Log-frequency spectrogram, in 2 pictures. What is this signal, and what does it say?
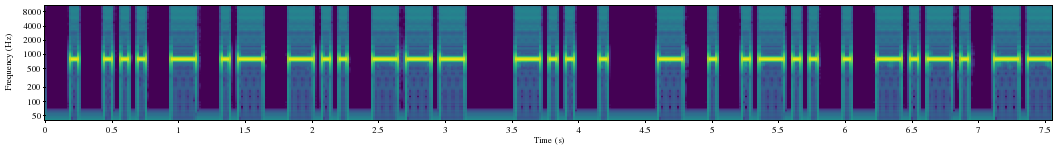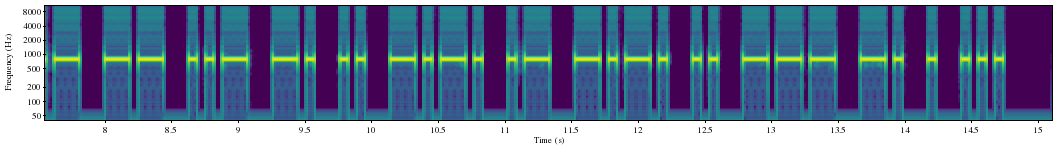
Morse code, heard as a keyed tone, about 19 wpm, 800 Hz. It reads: ESTADO DE TELECOMUNICACIONES
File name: morse mp3 / ESPAGNOL TEXTE EN CLAIR 2 VITESSE 18 MOTS MINUTES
